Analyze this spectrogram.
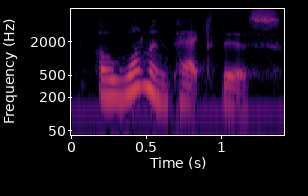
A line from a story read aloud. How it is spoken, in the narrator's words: Bess exclaimed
